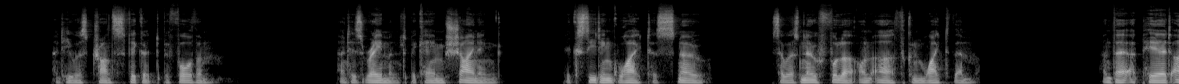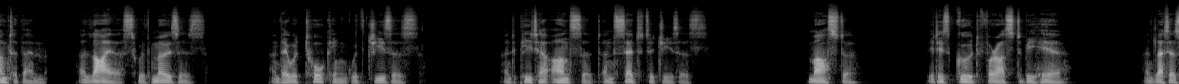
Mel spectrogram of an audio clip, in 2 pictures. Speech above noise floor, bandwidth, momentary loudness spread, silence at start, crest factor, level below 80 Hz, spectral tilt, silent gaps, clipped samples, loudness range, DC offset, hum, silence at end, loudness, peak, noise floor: over 64 dB; 18.5 kHz; 14 LU; 0.55 s; 26 dB; -48 dBFS; -3.5 dB/octave; none; under 0.1%; 4 LU; under 0.1%; none; 0 s; -26 LUFS; -2 dBFS; under -90 dBFS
